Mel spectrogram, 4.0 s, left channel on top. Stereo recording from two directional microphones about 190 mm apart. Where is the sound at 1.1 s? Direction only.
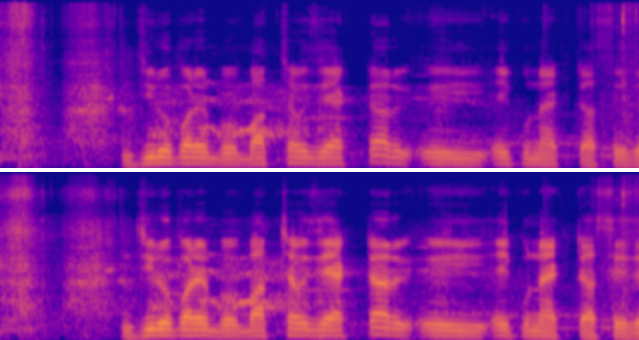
Centre (ahead or behind).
